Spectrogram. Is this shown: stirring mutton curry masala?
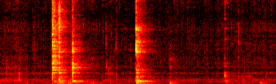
yes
